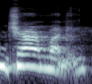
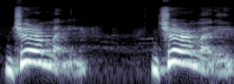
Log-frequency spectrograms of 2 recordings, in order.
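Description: First: "জার্মানি" with an open ar vowel; old wrong Germany. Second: "জার্মানি" with an English jur vowel; correct Germany. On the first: Teacher shows former habit, broad "জার্মানি". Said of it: "আমরা বলতাম". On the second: Teacher models the correction, English-style "জার্মানি". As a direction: begin "জার্মানি" as jur, not jar. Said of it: "correctly আমরা এখন থেকে বলবো". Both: Shown as a demonstration.

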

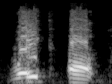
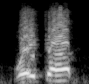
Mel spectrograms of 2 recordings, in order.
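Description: First: Loud wake call. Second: High wake call. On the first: Man waking the assistant again with a loud call. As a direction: wake up called out loud at normal pitch. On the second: Man demonstrating waking his assistant with a high loud shout. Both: Shown as a demonstration. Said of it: "Watch this".

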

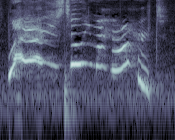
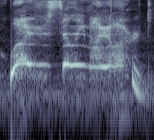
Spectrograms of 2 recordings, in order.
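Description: First: Very high, loud scream with a hammed-up cry; mock wailing scream. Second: Very high, loud hammed-up scream; shrieking mock outrage. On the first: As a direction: wail it like a fake tantrum. Screamed crying mock outrage. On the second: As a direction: scream it like a cartoon.

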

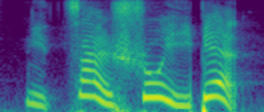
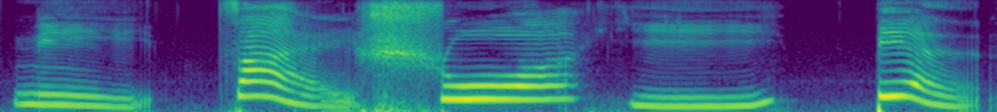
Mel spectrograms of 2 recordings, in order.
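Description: First: Said in the usual way. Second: Very slow, syllable by syllable; slow model reading. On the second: Shown as a demonstration. Teacher repeating a request for learners, very slowly. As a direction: draw every tone out.

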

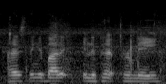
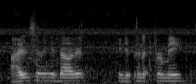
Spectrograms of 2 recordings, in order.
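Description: The two takes are said the same way.

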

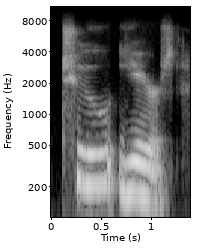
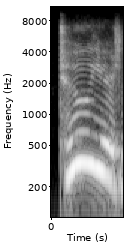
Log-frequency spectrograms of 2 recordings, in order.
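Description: First: Said in the usual way. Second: TWO YEARS said higher and louder; stressed repeat. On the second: Shown as a demonstration. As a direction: punch TWO YEARS the second time.

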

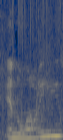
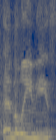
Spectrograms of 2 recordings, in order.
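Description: First: "Andaloni's" with LOH in the third syllable; unsure "Andaloni's", o in place of ee; mispronounced name. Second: "Andalini's" with LEE in the third syllable; firm, loud "Andalini's", ee in place of o; corrected name. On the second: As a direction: say "Andalini's" loudly, an-da-LEE-neez. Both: Real, not acted.

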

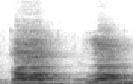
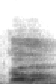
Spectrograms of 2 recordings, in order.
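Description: First: কালাম split into two parts, কা and লাম; teacher breaking up Kalam for learners; syllable by syllable. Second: Said in the usual way. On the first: Shown as a demonstration. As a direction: sound out Kalam slowly in separate syllables. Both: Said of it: "উচ্চারণ শুধু, বানান নাই আর".

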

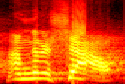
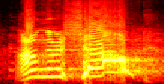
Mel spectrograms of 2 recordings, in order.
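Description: First: Said in the usual way. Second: Higher, loud exclamation; shout. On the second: Real, not acted. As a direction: burst out with joy.

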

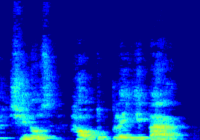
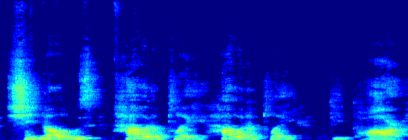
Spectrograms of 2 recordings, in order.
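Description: First: How to with a hard clear t, not tapped; the stiff non-native way to say how to; wrong careful t. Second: How to said like howdu, t tapped like r; native flapped t. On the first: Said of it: "No queremos sonar así". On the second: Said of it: "Queremos sonar como un nativo". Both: Shown as a demonstration.

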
